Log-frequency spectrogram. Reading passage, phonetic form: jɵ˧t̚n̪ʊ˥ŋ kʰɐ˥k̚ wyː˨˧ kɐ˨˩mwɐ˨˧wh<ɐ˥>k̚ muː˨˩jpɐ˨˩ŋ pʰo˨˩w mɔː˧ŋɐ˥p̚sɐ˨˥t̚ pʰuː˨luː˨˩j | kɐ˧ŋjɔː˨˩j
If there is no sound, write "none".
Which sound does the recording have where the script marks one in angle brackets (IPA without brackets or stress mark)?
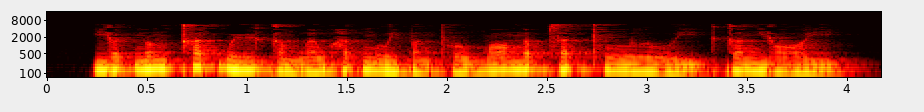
ɐ˧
